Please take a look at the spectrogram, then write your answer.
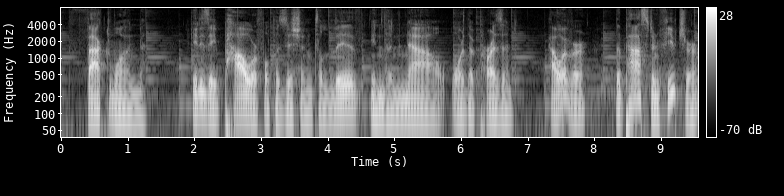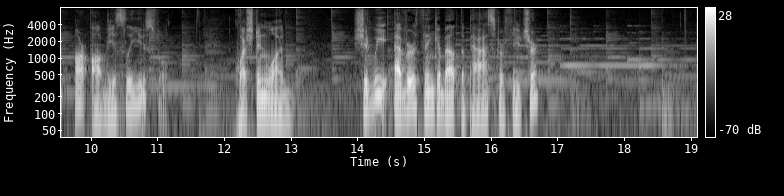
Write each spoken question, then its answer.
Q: Should we ever think about the past or future?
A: Yes, we should think about the past and the future as long as it is useful.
